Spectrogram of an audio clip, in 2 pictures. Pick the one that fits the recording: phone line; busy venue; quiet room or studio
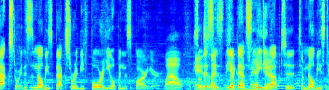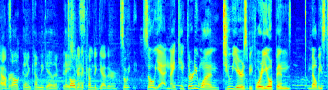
busy venue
